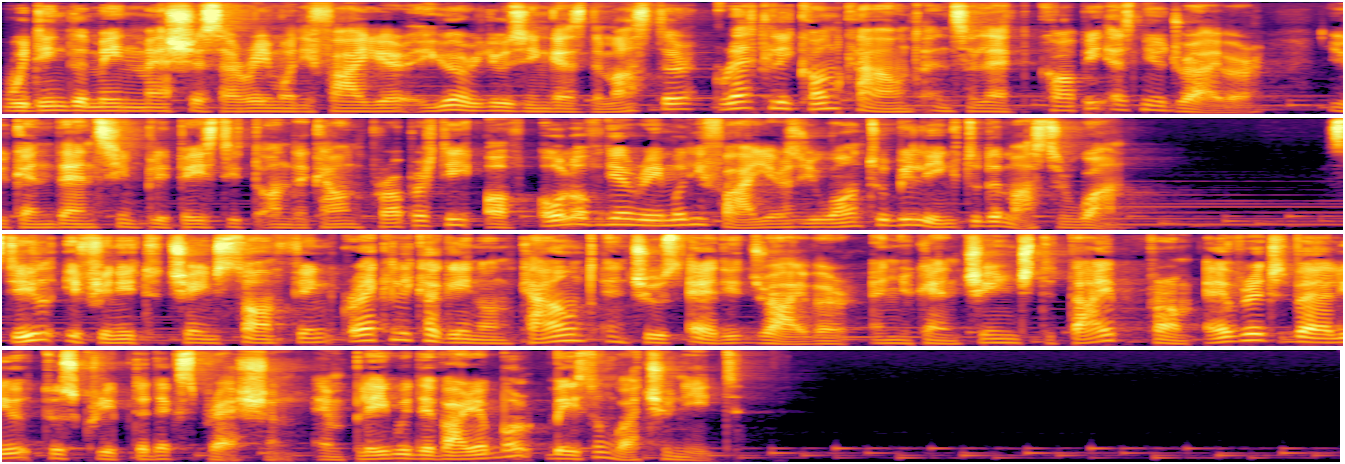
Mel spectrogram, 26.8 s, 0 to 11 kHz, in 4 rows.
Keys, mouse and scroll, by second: 1.6-7.1 right drag, 7.1 click, 8.4-11.1 right drag, 11.1 click, 12.0 click, 12.9 scroll down 3, 13.1-15.2 middle drag, 15.2-18.6 right drag, 21.6-24.6 drag, 24.7 click, 25.2-25.5 scroll down 2, 25.5-26.8 middle drag.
